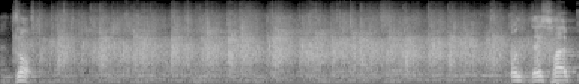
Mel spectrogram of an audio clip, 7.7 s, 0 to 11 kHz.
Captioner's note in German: Beifall bei der CDU und dem BÜNDNIS 90/DIE GRÜNEN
